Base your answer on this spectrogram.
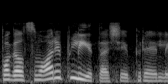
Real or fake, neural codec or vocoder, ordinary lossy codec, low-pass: real; none; Opus, 64 kbps; 7.2 kHz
